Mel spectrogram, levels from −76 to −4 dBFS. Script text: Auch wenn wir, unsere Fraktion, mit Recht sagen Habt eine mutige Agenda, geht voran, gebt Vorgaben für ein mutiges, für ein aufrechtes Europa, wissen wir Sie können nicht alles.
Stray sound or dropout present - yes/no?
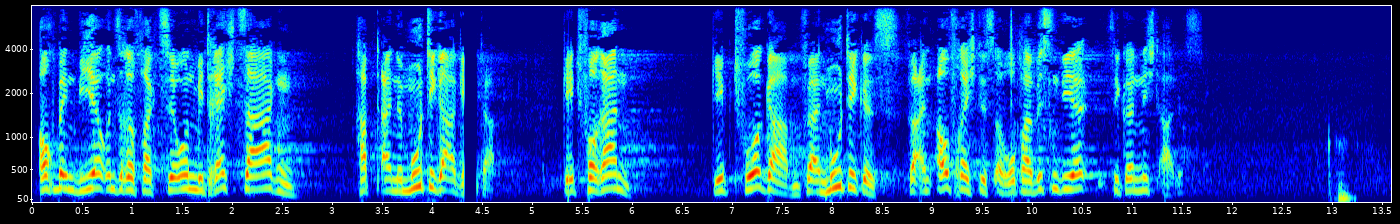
yes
